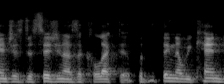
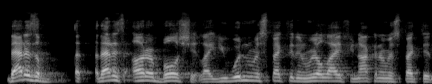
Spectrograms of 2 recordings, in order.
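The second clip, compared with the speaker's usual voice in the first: ordinary talk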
